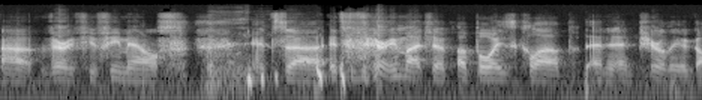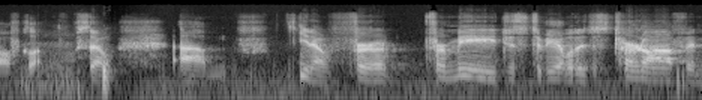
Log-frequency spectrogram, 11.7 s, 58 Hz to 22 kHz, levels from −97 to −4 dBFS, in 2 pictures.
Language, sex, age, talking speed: English, male, 40-59, 180 wpm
